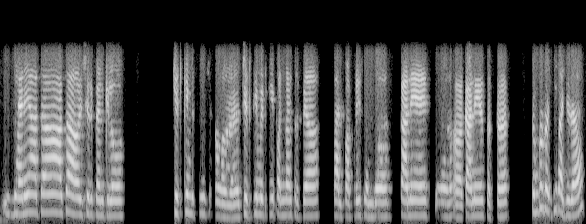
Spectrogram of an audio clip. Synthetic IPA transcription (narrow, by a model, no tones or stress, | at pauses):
dʱɛɽ̃eat̪ãəsaəɕiɾupjank̬ilo | t͡ɕiʈkimiʈ̚ki | t͡ɕiʈkimiʈkipənːasɾupja | kalpapɽiɕənd̪əkane | kanesət̪ːə | t̪umkoʈənkibad͡ʑid̪a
